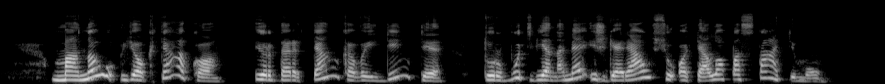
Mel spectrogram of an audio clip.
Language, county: Lithuanian, Panevėžys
